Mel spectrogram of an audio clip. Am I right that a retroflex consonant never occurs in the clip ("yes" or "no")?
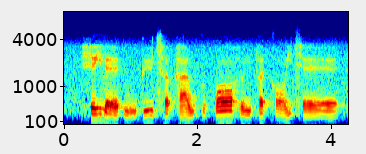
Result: yes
